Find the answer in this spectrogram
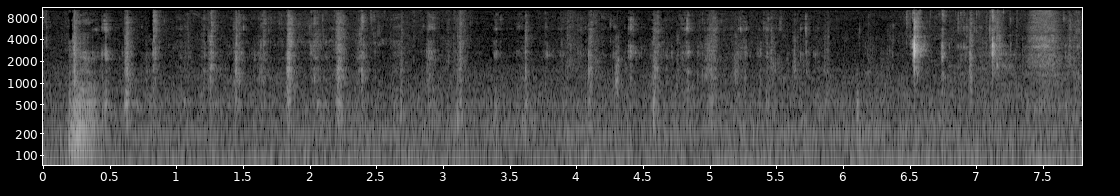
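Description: A person chewing a mouthful of cold sliced pig's trotters, with many small wet mouth clicks and a sharper click about six and a half seconds in.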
